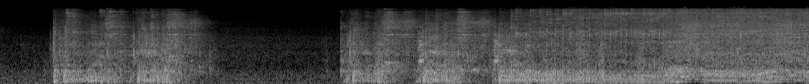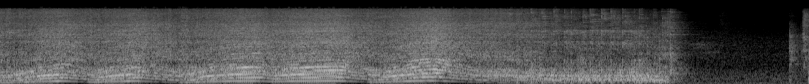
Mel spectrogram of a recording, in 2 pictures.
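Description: Two-stroke chainsaws, a 38cc Earthquake and a Husqvarna 240, run loud and close: short bursts at first, then an engine idling before repeatedly revving up and dropping back in a rising-falling rhythm, then cutting off.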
